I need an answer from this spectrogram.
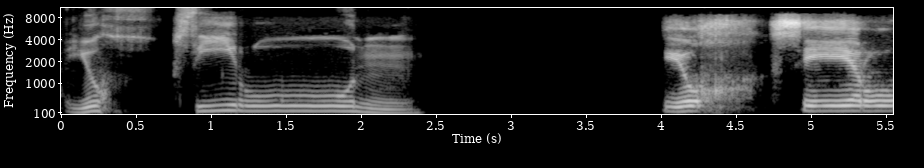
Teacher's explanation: stabil dua harakat ru tebal run jangan ruon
